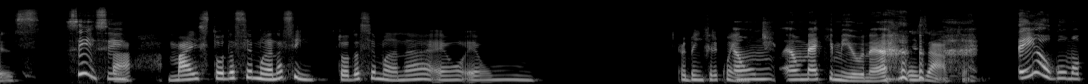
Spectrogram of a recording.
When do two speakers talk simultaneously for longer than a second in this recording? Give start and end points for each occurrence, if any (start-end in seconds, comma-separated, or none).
none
